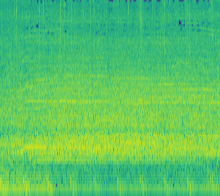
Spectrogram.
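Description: Electronic dance music playing over a large arena PA, with a steady kick-drum beat and a held note above it, while a crowd cheers and whoops.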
